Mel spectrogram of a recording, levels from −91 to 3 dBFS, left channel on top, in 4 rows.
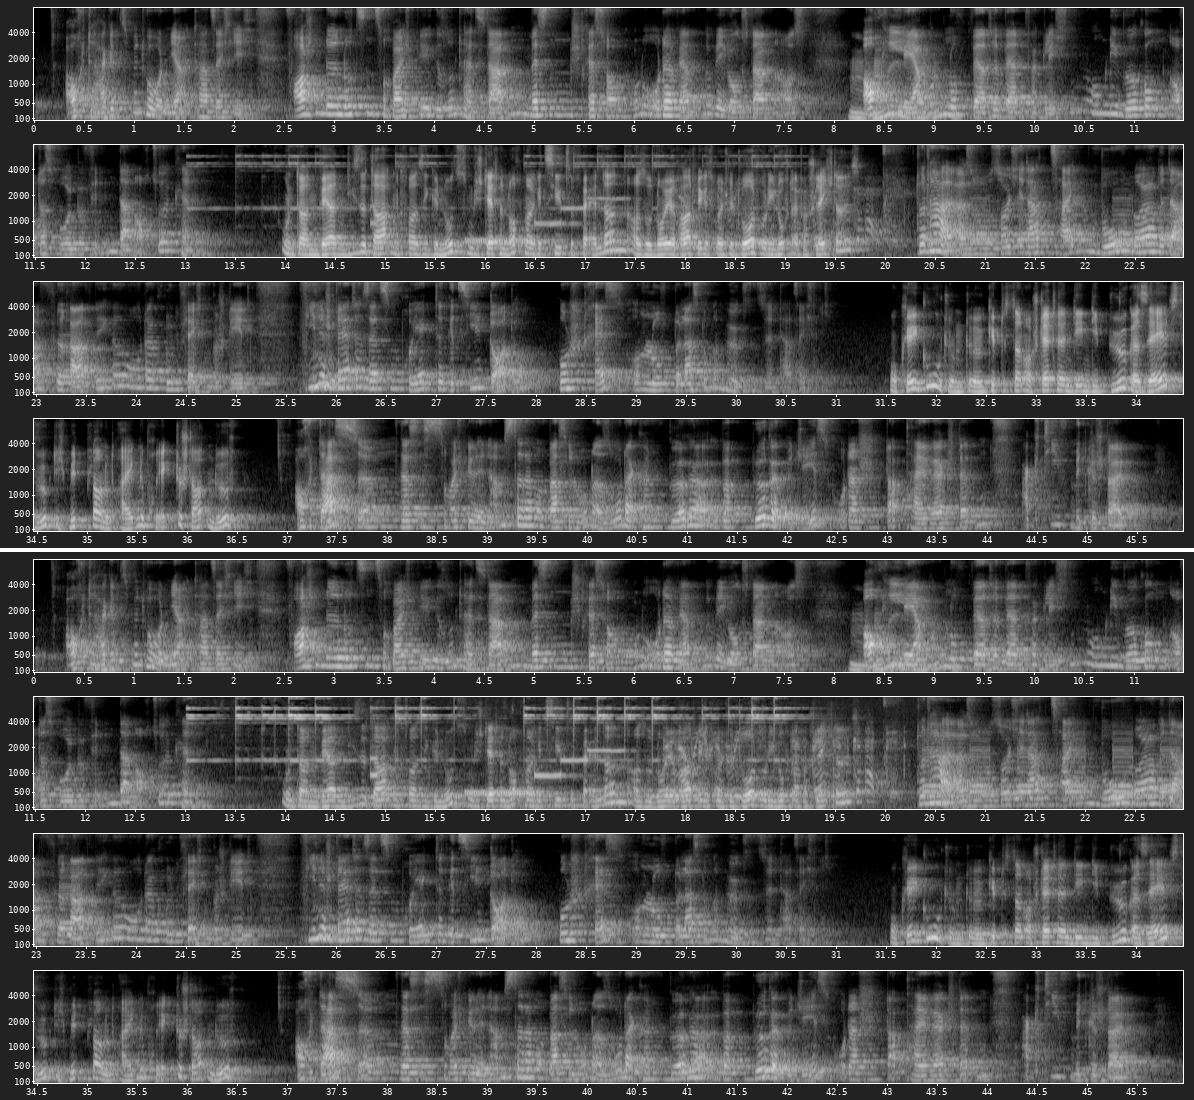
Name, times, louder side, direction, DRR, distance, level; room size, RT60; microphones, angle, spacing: voice 1, 0.3-8.0 8.3-13.1 20.1-30.8 37.1-44.2 44.6-45.4, left 1 dB, 35° left, 4 dB, 2.1 m, -27 dB
voice 2, 8.1-9.2 14.0-19.7 25.8-26.0 31.5-36.5, left 3 dB, 70° left, 11 dB, 0.8 m, -23 dB
sound 1, 13.0-15.9 16.3-19.3, right 18 dB, 80° right, 0.5 m, -27 dB
Telephone, 14.8-15.4 15.8-17.4 17.8-20.6 20.8-21.1 21.3-21.5 21.8-22.0 22.3-22.5 22.7-23.0 23.2-23.4, right 4 dB, 55° right, 0.9 m, -32 dB
17.0 x 7.4 x 5.6 m, 1.1 s
head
